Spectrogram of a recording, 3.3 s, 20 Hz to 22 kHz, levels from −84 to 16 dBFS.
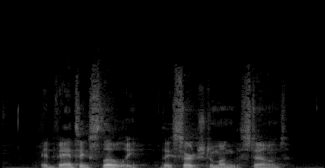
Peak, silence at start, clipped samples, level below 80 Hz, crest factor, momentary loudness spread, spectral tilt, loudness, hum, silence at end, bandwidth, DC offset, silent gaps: -14 dBFS; 0.4 s; under 0.1%; -58 dBFS; 20 dB; 14 LU; -5.5 dB/octave; -34 LUFS; none; 0.4 s; 14 kHz; under 0.1%; none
